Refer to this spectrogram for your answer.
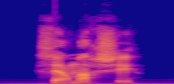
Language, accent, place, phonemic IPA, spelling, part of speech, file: French, France, Lyon, /fɛʁ maʁ.ʃe/, faire marcher, verb, LL-Q150 (fra)-faire marcher.wav
- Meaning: to pull someone's leg, to fool, usually as a joke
